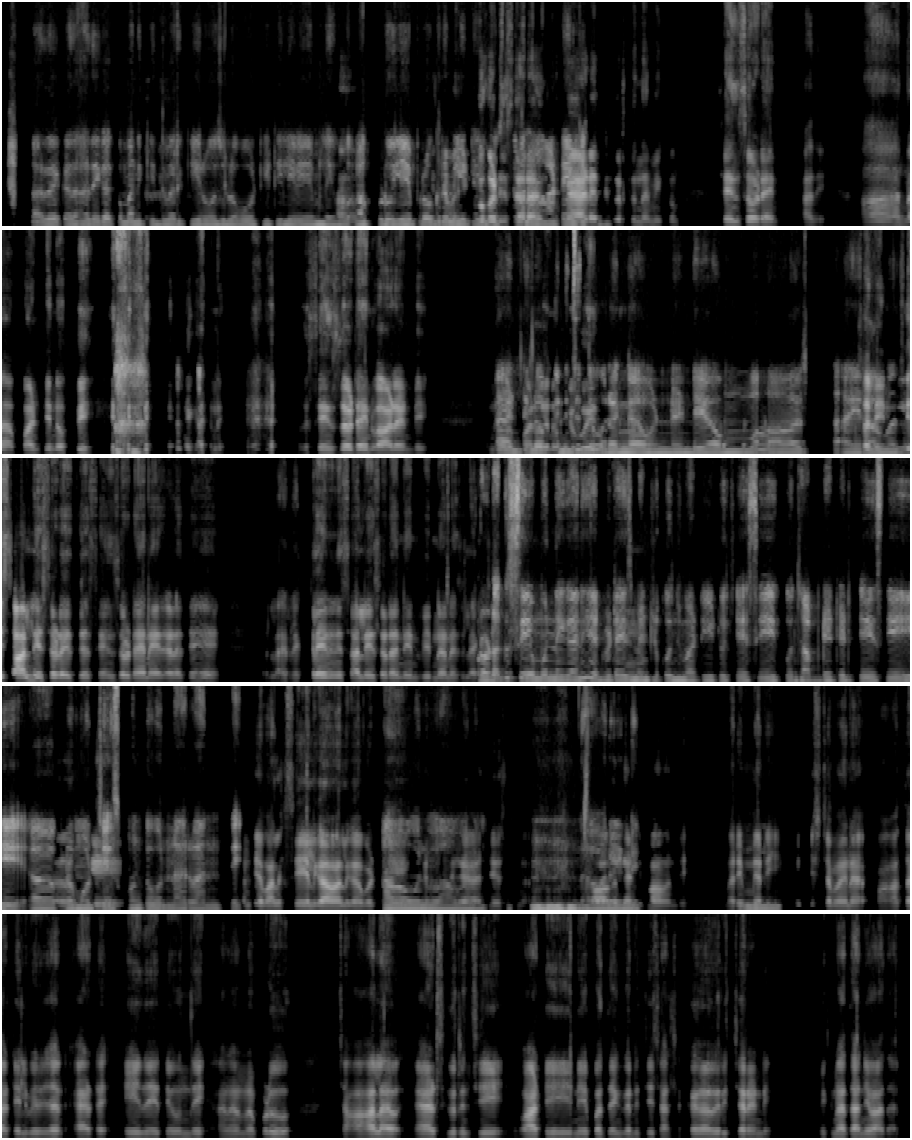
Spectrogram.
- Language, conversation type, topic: Telugu, podcast, మీకు ఇష్టమైన పాత టెలివిజన్ ప్రకటన ఏదైనా ఉందా?
- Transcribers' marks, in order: other background noise; in English: "ప్రోగ్రామ్"; in English: "యాడ్"; laugh; laughing while speaking: "సెన్సోడైన్ వాడండి. నా పళ్ళు నొప్పి పోయింది"; in English: "యాడ్"; in English: "యాక్చువల్‌గా"; in English: "ప్రొడక్ట్స్ సేమ్"; in English: "అప్డేటెడ్"; in English: "ప్రమోట్"; in English: "సేల్"; chuckle; in English: "టెలివిజన్ యాడ్"; in English: "యాడ్స్"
